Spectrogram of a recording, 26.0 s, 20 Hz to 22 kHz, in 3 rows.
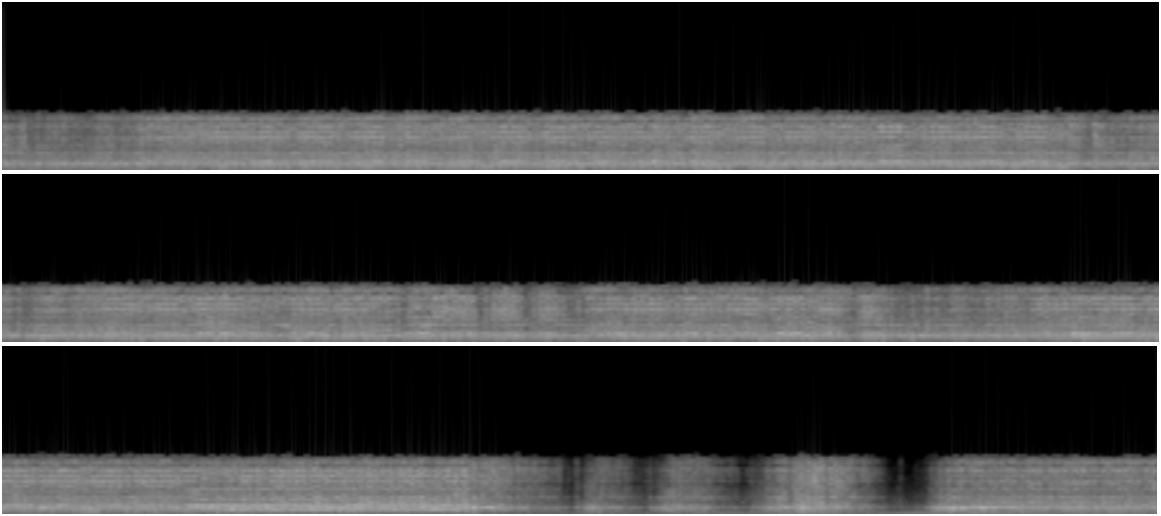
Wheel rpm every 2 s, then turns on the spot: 160, 160, 160, 160, 160, 160, 160, 160, 160, 160, 90, 40, 110.
none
